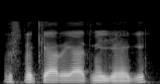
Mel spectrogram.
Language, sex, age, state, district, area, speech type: Urdu, male, 60+, Uttar Pradesh, Lucknow, urban, spontaneous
